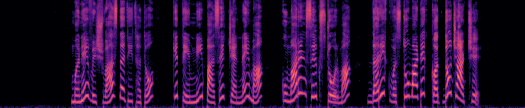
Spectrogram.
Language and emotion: Gujarati, surprised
